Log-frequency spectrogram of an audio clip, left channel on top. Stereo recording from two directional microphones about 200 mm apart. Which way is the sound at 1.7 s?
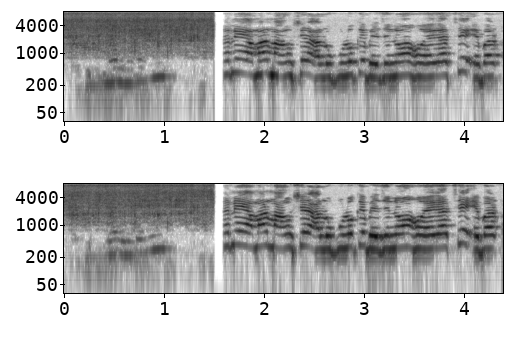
35° right (ahead or behind).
